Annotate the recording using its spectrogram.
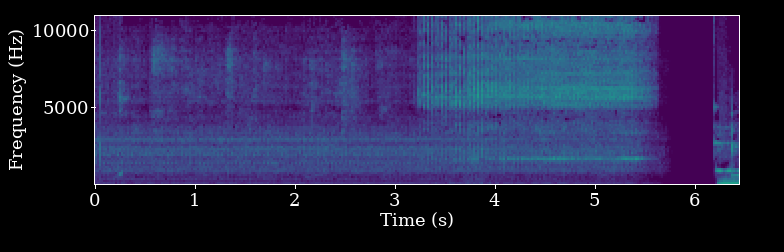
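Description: Wood lathe running with a steady motor hum. About three seconds in, a hand-held turning tool starts cutting the spinning cherry blank, adding a hiss over the hum, until the sound cuts off suddenly just before the end.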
